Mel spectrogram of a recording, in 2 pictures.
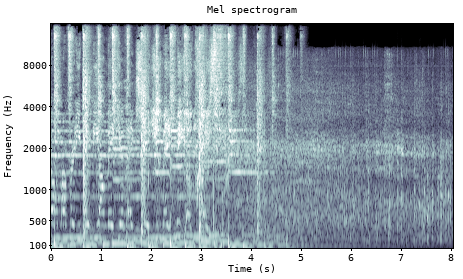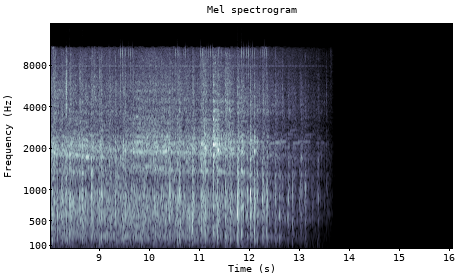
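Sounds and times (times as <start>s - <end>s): diesel locomotive engine: 0.0s - 13.7s
wheels clicking over rail joints: 4.5s - 13.7s.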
